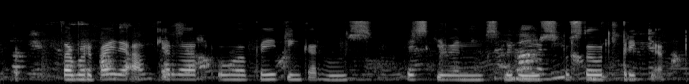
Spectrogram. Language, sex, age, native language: Icelandic, female, 14, Icelandic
